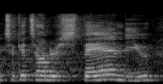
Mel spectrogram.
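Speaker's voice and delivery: ordinary talk, nothing marked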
